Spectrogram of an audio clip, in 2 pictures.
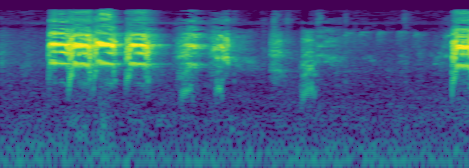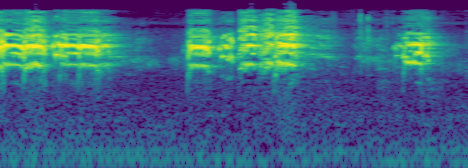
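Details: Sun conure giving loud, shrill, rasping squawks in three bursts of rapid repeated notes, separated by short pauses with softer chatter.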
